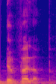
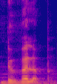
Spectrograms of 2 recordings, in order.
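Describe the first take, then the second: Both takes have the same delivery.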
